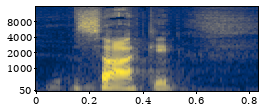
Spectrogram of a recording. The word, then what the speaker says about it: Psaki: Psaki.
